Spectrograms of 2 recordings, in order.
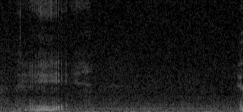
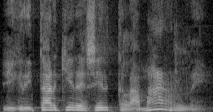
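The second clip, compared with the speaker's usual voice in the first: ordinary talk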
